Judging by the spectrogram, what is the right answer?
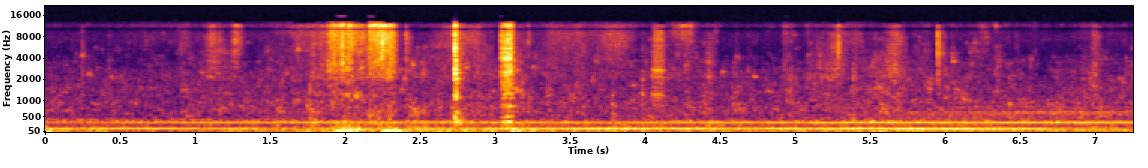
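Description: Boat motor running steadily at low speed, a low even hum, with water lapping against the hull. A short splash-like rush comes about two seconds in, then two sharp clicks.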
